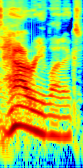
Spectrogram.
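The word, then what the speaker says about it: Harry Lennix: You know, and it's Harry Lennox, by the way.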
